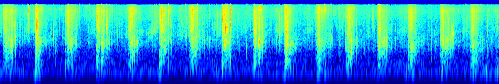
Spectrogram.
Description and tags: footsteps on gravel.
walking, steps, walk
